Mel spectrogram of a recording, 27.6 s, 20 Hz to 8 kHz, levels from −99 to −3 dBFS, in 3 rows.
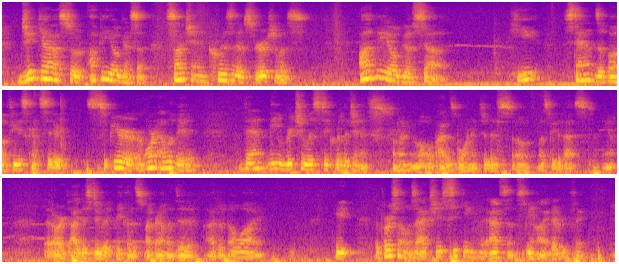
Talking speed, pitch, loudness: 135 wpm, 125 Hz, -16 LUFS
